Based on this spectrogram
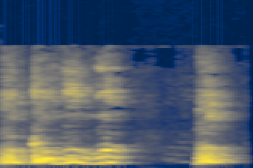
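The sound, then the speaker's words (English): A dog barks three times, loud: a short bark, a longer drawn-out one, then a pause before a final bark. No one is talking. “We've got a dog barking interval.”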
